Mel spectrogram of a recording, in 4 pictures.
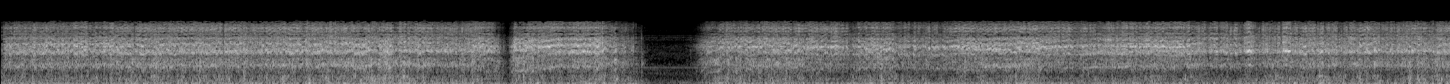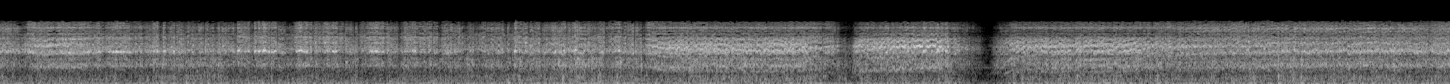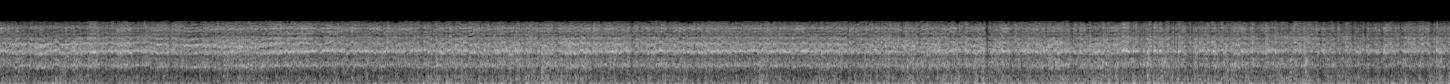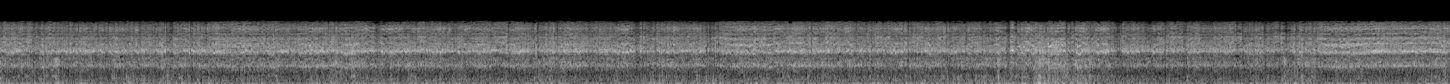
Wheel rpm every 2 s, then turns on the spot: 220, 230, 160, 110, 190, 210, 230, 230, 230, 230, 210, 130, 160, 220, 230, 220, 230, 230, 230, 230, 230, 240, 230, 230, 230, 230, 230, 230, 230.
none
